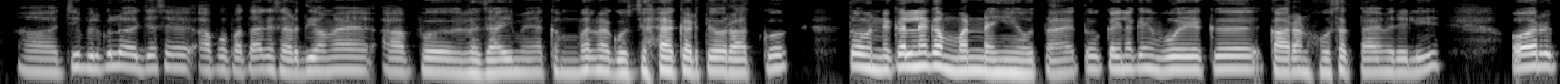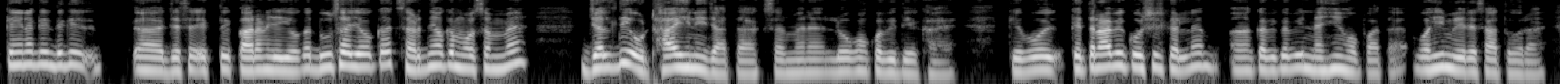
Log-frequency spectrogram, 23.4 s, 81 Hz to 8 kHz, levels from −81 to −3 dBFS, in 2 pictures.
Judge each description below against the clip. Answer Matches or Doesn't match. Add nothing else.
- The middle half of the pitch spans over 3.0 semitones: Matches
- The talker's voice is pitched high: Doesn't match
